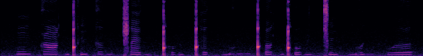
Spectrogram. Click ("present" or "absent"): present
